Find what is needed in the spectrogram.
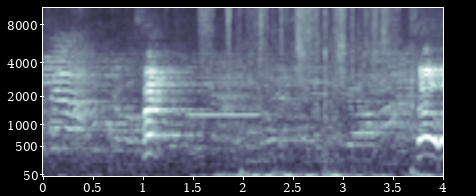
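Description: People calling out in a large sports hall, with a loud call about a second in and a short shout near the end.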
